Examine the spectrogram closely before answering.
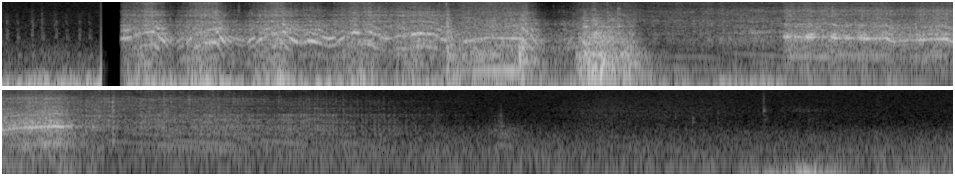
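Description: Power drill boring through the car's steel quarter panel, the bit chattering as it cuts, then whining at a steady pitch before winding down about three and a half seconds in.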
